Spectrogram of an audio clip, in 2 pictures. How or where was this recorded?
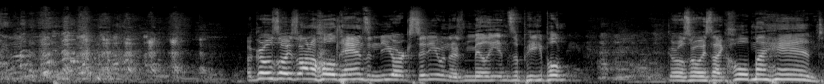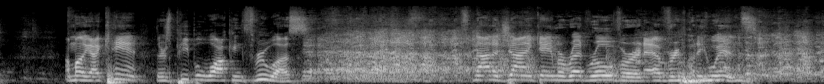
live audience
